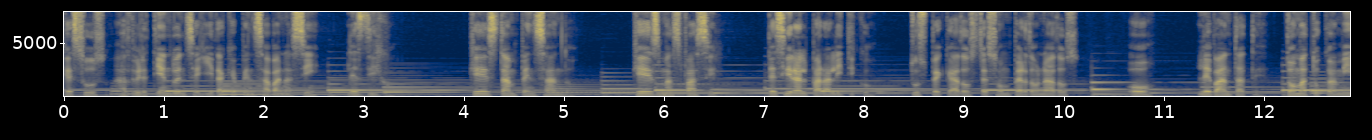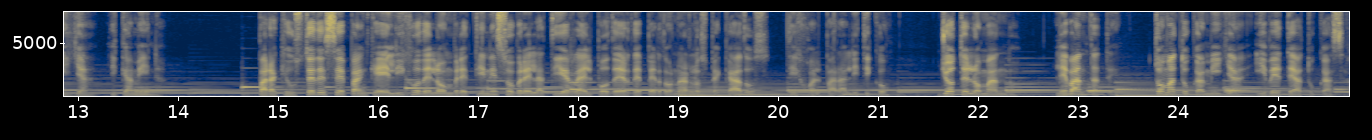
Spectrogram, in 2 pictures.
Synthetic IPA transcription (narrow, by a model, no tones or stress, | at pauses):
xe̞susaðβiɾt̪je̞nd̪oe̞nse̞ɣiðake̞pe̞nsaβanasile̞zðixo̞ | ke̞ːst̪ampe̞nsand̪o̞ | ke̞ezmasfasil | d̪e̞siɾalpaɾalit̪iko̞t̪uspe̞kað̞o̞st̪e̞so̞mpe̞ɾðo̞naðo̞s | o | le̞βant̪at̪e̞ | t̪o̞mat̪ukamiʝa | ikamĩna | paɾake̞ust̪e̞ðe̞sːe̞paŋke̞ːlixo̞ðe̞lo̞mbɾe̞t̪je̞ne̞so̞βɾe̞lat̪je̞rae̞lpo̞ðe̞ɾðe̞pe̞ɾðo̞naɾlo̞spe̞kaðo̞s | d̪ixo̞alpaɾʔalit̪iko̞ | ɟ͡ʝo̞t̪e̞lo̞mãnd̪o̞ | le̞β̞ant̪at̪e̞t̪o̞mat̪ukamiʝa | iβe̞t̪e̞at̪ukasḁ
